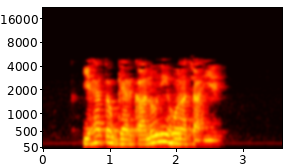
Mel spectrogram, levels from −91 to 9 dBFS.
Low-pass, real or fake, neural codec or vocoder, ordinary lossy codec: 5.4 kHz; real; none; AAC, 24 kbps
